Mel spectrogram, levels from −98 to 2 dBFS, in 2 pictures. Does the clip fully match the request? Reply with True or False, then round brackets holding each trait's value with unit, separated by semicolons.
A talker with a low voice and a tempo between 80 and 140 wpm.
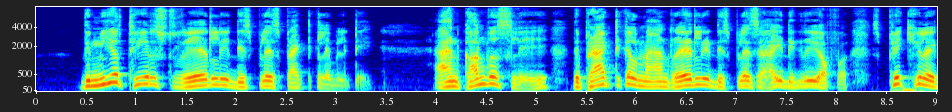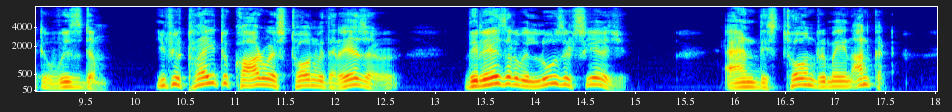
False (145 Hz; 135 wpm)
